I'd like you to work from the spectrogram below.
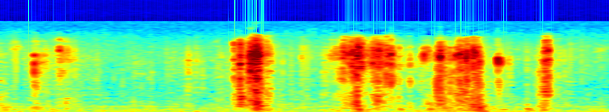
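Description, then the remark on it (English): A paper telegram scrapes and crinkles as it is pushed under a door, a few dry rustling bursts with short pauses between them and no voices. “Telegram. Oh. Shove it under the door, will you?”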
